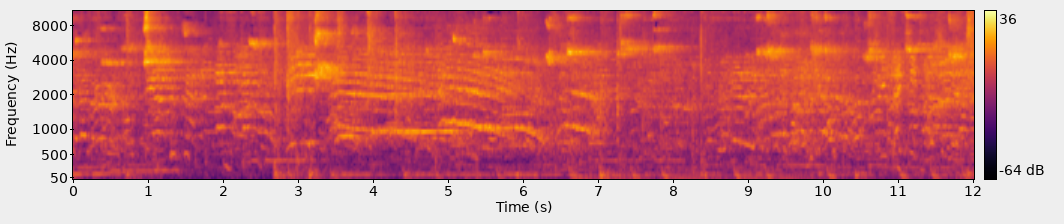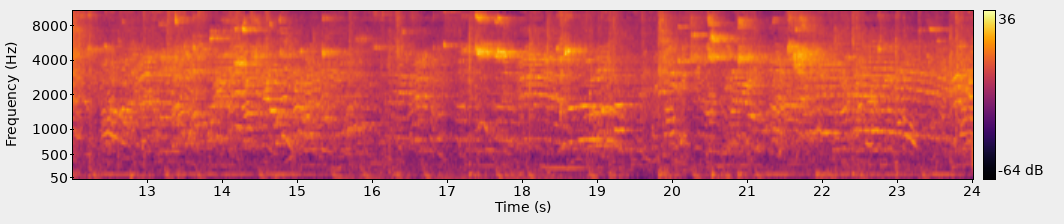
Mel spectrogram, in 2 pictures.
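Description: Busy volleyball gym: many voices of players and spectators chatter and call out across a large echoing hall, with volleyballs being hit and bounced on the courts. A low hum comes and goes underneath.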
